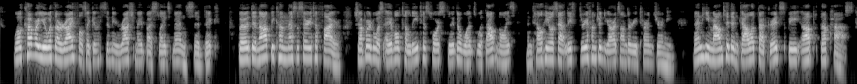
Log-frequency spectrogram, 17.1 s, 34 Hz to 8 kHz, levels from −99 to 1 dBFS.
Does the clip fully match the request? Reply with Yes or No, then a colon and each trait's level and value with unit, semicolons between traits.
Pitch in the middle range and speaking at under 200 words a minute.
No: medium, 160 Hz; fast, 205 wpm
